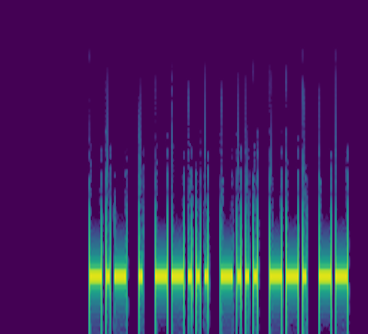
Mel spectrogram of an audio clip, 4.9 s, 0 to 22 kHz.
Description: Morse code, heard as a keyed tone, about 22 wpm, 700 Hz. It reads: KE7BGM
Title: NA SOTA Activator Callsigns 22wpm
